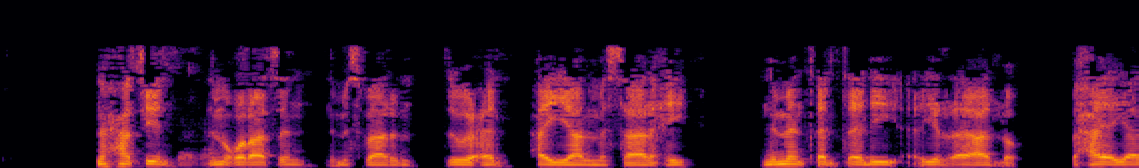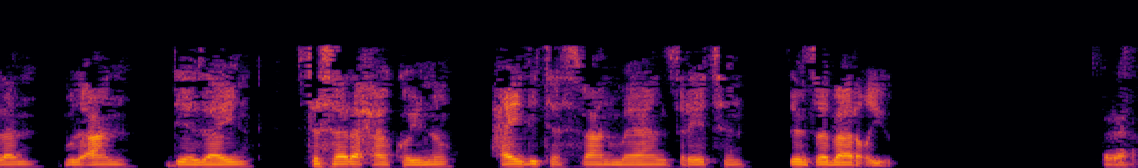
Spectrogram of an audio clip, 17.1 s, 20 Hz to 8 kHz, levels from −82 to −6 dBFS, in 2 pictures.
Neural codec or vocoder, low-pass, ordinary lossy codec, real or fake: none; 7.2 kHz; MP3, 24 kbps; real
